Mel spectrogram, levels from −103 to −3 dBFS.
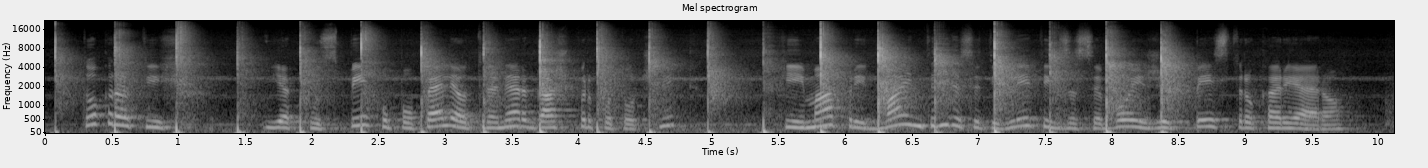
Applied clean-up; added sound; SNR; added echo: none; Hands; -3 dB; none.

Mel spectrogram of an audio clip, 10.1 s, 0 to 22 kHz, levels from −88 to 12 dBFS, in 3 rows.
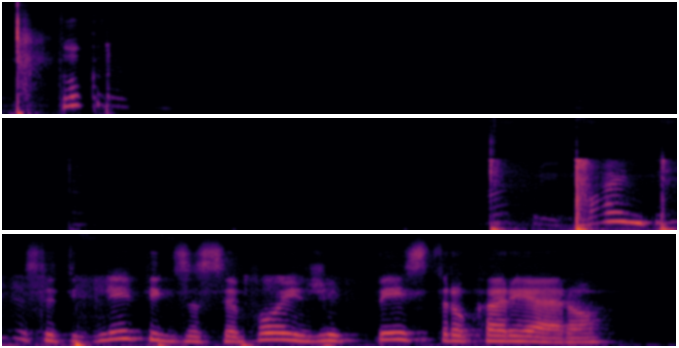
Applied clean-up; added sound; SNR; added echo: neural mask model DeepFilterNet 3.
